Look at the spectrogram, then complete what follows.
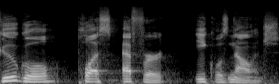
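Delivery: slow, heavily sarcastic pronouncement. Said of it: "I say that sarcastically".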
